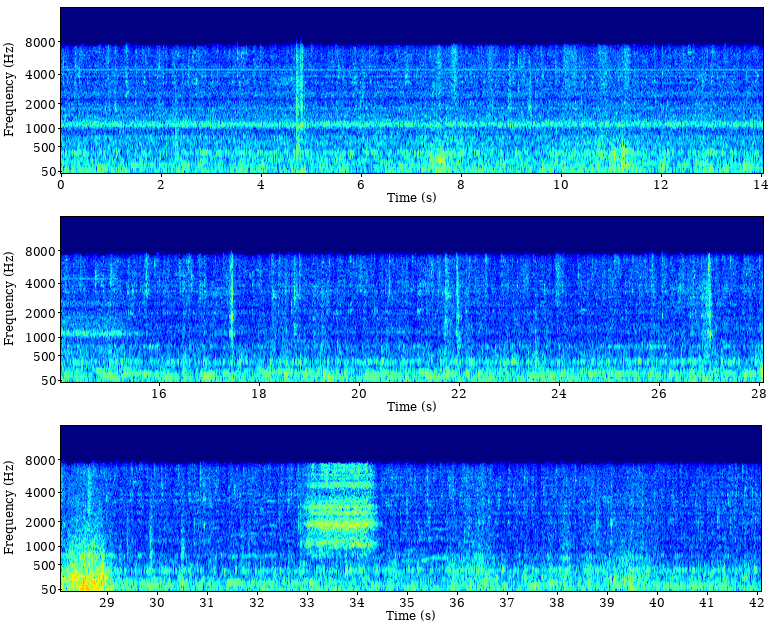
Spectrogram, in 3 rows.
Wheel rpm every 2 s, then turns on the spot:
0, 0, 0, 0, 0, 0, 0, 0, 0, 0, 0, 0, 0, 0, 0, 0, 30, 10, 0, 0, 0.
none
